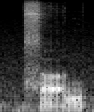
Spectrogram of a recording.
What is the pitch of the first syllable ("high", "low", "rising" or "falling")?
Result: low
